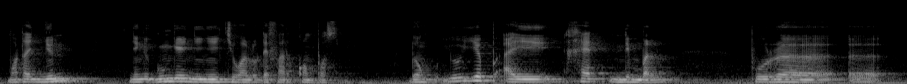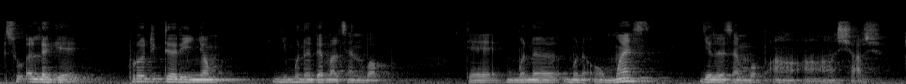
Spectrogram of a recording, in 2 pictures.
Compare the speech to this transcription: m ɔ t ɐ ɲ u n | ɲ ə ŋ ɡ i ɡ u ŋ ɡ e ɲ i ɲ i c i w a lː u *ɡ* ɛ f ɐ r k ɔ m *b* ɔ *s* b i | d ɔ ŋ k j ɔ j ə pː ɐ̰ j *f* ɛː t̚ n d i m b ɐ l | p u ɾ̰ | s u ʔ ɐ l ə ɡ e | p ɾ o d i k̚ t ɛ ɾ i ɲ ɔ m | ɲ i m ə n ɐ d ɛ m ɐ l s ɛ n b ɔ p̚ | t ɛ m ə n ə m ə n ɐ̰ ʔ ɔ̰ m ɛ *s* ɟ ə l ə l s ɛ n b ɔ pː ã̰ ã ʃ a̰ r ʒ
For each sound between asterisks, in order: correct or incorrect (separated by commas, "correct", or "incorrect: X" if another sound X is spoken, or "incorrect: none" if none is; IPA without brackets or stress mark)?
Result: incorrect: d, incorrect: p, correct, incorrect: x, correct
